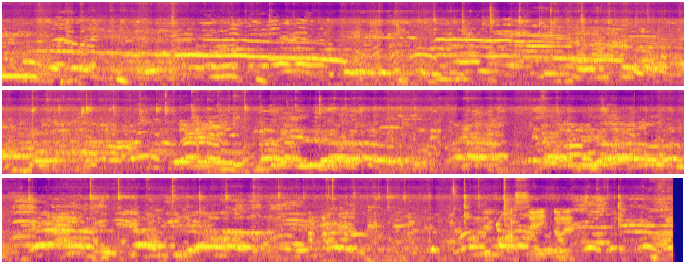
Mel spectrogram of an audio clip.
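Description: Water splashes as players scramble in a pool.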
